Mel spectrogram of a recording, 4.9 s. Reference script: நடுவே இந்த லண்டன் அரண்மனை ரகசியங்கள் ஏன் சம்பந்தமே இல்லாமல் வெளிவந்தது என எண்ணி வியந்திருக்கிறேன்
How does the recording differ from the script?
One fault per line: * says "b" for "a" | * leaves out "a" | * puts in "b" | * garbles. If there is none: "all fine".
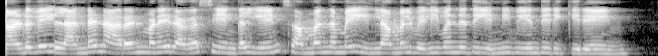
* leaves out "இந்த"
* leaves out "என"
